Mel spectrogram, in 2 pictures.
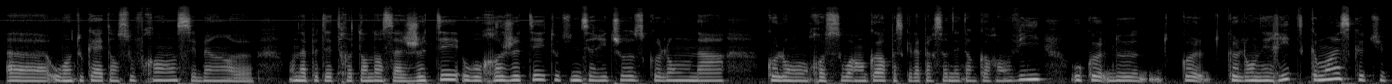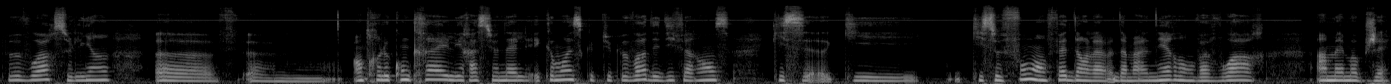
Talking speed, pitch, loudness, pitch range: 195 wpm, 180 Hz, -32 LUFS, 170-195 Hz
